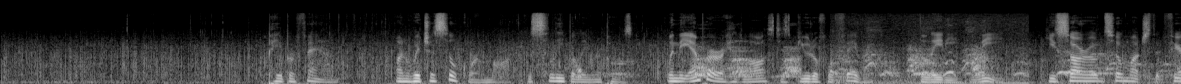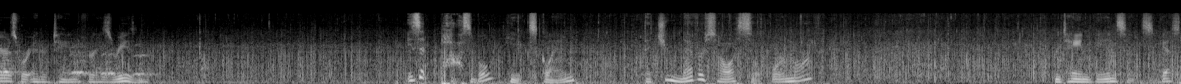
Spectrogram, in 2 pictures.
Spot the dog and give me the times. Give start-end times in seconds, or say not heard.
5.7-13.9.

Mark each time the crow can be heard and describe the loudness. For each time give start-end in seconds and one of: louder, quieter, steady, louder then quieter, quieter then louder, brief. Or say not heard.
not heard.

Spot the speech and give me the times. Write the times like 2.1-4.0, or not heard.
2.6-13.3, 15.8-20.1, 22.4-23.5.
